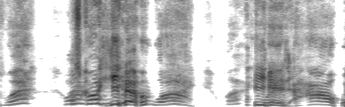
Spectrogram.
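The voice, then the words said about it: Confused-sounding imitation of another person. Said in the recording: “do a Wahlberg impression ... just always sounds confused ... always sound like he just don't know where he's at”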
